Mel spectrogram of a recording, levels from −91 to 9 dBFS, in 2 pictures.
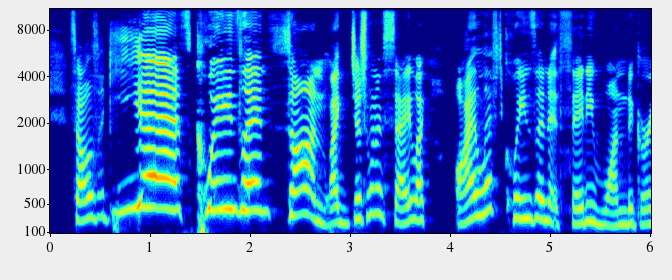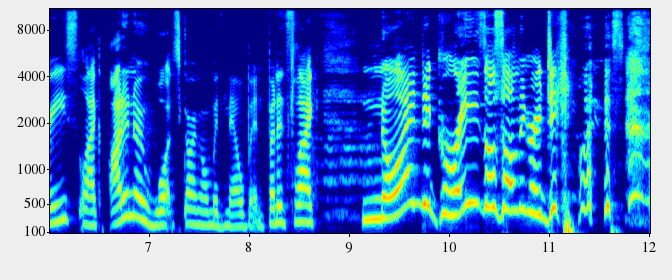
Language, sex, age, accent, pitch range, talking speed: English, female, 10-29, Australian, 220-300 Hz, 180 wpm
